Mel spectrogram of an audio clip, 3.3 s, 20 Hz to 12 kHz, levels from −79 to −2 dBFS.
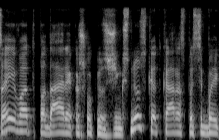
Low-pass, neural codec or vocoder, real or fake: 9.9 kHz; none; real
